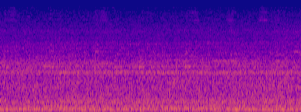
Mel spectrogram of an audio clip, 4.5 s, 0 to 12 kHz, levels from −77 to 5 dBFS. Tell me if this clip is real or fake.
fake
